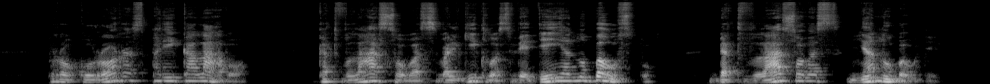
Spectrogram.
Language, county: Lithuanian, Alytus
